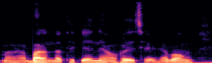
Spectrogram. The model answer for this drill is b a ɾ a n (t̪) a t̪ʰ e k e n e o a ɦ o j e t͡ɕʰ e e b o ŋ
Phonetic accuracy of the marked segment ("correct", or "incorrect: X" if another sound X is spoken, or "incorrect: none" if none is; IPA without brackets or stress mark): incorrect: d̪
